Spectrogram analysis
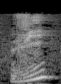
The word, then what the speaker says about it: vit: il, elle ou on vit, V-I-T. Nous remarquons que la prononciation du verbe est la même, vit. Nous ne prononçons ni la S finale ni la T finale.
